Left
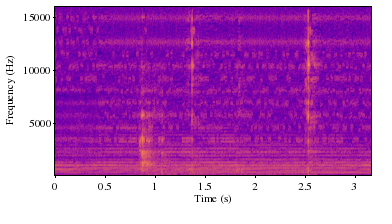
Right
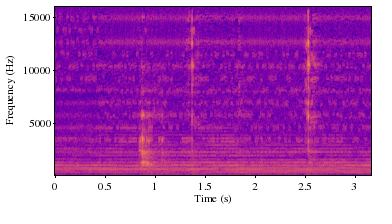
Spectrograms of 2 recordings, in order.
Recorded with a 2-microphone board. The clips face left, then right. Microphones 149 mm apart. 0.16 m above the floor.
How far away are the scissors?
About 1.2 m.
